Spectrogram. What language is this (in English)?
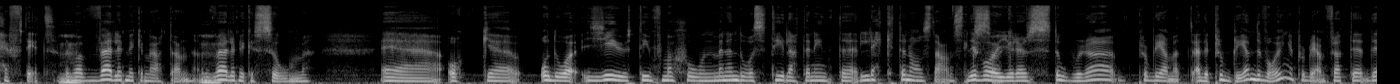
Swedish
